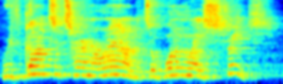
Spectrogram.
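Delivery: retelling the shout at the panicking driver; mock shout. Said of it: "I shouted at him".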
